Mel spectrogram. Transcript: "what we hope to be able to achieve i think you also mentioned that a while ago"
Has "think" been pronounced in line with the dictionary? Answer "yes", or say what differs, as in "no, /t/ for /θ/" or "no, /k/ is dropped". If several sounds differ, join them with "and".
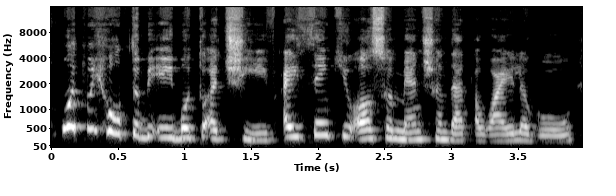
yes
